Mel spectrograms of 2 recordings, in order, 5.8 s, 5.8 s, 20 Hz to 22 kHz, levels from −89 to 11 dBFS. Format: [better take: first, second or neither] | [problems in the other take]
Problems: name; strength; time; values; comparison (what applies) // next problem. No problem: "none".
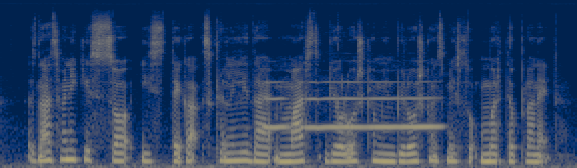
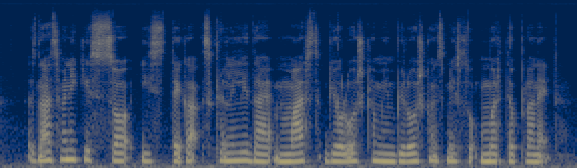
second | background sound (Wind instrument, woodwind instrument); 7 dB below the speech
